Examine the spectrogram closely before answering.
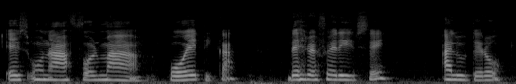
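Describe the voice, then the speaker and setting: A woman's voice: medium pitch, flat delivery, slow pace, vocal fry, fairly bright tone. A woman pastor with a Puerto Rican accent, teaching emphatically on a radio devotional program and speaking straight to her listeners. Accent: Puerto Rican Spanish. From Puerto Rico. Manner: emphatic, addresses listeners directly as brother.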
